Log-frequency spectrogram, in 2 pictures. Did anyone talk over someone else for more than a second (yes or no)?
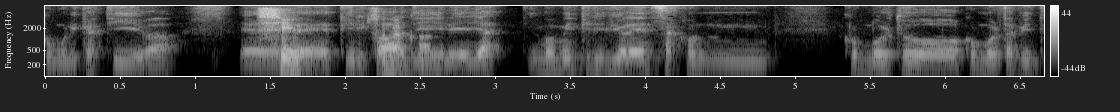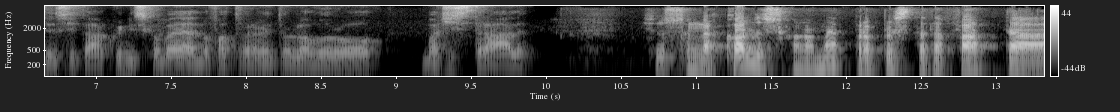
yes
